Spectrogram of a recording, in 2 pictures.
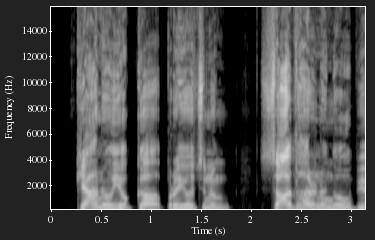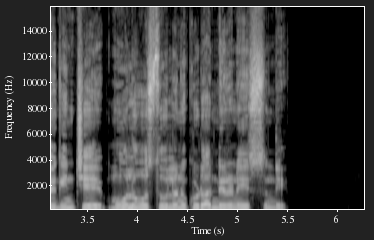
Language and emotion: Telugu, neutral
